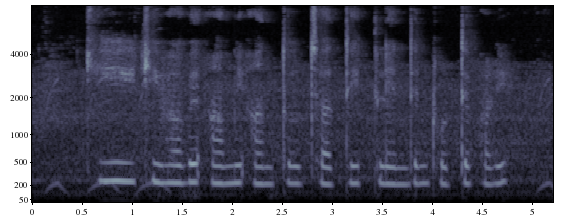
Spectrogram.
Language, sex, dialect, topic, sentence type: Bengali, female, Rajbangshi, banking, question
